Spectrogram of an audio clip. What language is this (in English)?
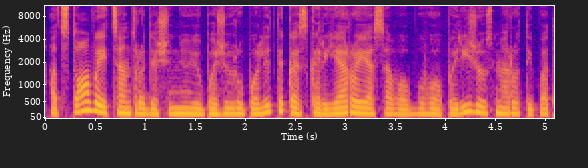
Lithuanian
